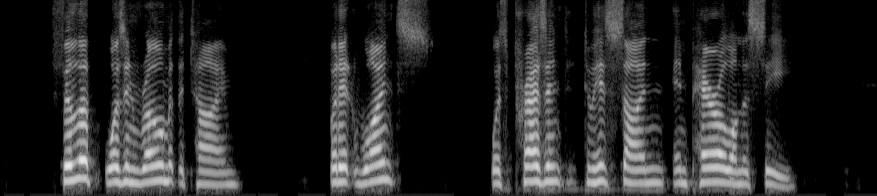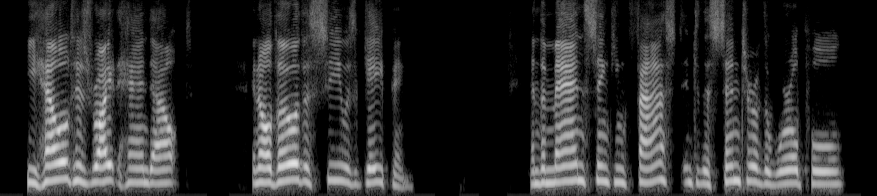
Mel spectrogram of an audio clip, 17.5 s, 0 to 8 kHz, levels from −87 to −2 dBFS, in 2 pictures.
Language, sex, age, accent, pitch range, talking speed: English, male, 40-59, American, 185-215 Hz, 145 wpm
